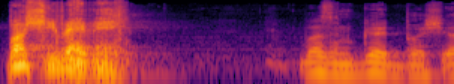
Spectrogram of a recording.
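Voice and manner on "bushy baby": a hint of a scornful old lady; grandma's sneer. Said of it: "but she said".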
